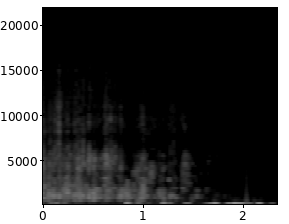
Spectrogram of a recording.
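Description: Faint background noise of a hall with a scattered run of short, soft low thuds that grow a little stronger near the end.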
